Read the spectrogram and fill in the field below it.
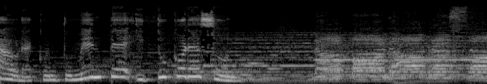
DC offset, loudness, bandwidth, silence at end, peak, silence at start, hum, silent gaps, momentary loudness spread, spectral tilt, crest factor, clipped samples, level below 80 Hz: under 0.1%; -26 LUFS; 16 kHz; 0 s; -12 dBFS; 0 s; none; none; 11 LU; -3.5 dB/octave; 14 dB; under 0.1%; -60 dBFS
